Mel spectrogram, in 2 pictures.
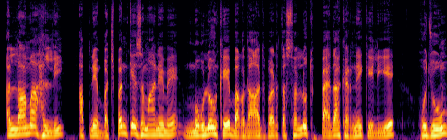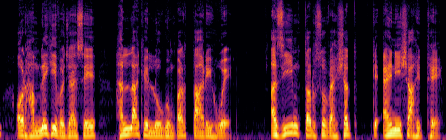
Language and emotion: Urdu, neutral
